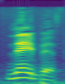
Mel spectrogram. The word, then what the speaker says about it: Naboth: Naboth.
